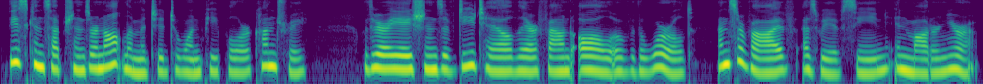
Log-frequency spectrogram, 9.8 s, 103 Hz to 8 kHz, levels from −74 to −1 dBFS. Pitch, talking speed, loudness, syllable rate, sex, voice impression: 215 Hz, 185 wpm, -16 LUFS, 5.5 syllables/s, female, very feminine, middle-aged, thin, tensed, slightly powerful, slightly dark, slightly soft, clear, slightly fluent, slightly raspy, slightly cool, intellectual, refreshing, sincere, calm, slightly friendly, reassuring, unique, elegant, wild, slightly sweet, lively, slightly kind, slightly intense, sharp, slightly modest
